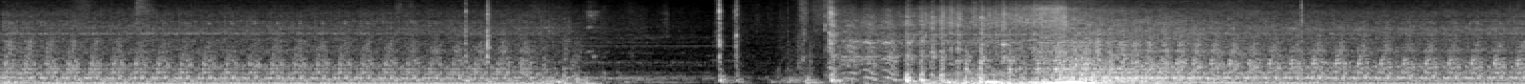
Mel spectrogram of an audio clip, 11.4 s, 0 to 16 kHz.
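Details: BMW E70 with N57 diesel: engine settles into idle with a steady, fairly regular knock over the diesel clatter, about three to four beats a second; owner reports engine knock.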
